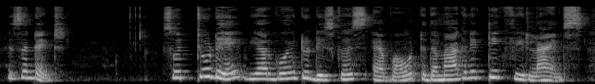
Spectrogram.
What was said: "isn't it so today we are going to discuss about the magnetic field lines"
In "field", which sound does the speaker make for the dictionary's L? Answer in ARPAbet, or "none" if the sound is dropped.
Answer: none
